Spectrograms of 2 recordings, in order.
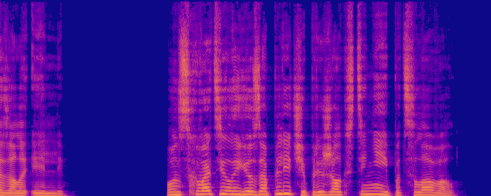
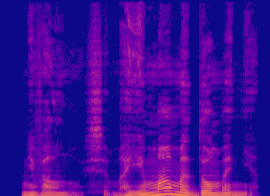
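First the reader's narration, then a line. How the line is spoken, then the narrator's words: Warm, intimate whisper. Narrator (Russian): дыхание его было горячим и сладким от скотча, прошептал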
